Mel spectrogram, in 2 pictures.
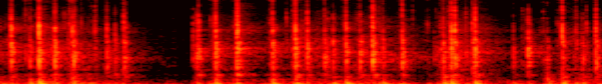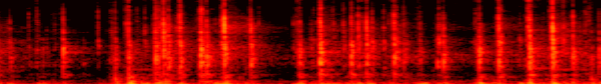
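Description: Fingertips type rapidly on a yellow and grey Logitech POP Keys plastic mechanical keyboard with round plastic keycaps and hollow switch housings. Many quick, crisp clacks run together, each with a low hollow thock under a bright click, with brief pauses near the start and the middle.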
